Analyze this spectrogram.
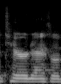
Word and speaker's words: pterodactyl: Why couldn't you hear the pterodactyl going to the restroom? Because the P is silent.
